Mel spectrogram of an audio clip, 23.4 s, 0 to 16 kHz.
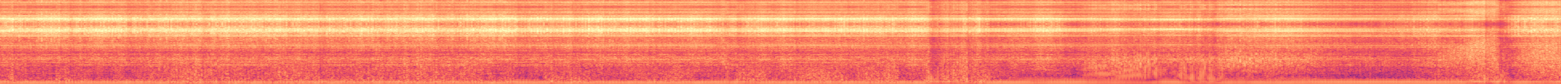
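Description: Onboard sound of an Align T-Rex 600E Pro electric RC helicopter in flight: the brushless motor and gears whine steadily over the drone of the rotors, with wind rushing over the microphone. The helicopter is running on a 6S pack instead of its usual 12S. The pitch shifts a few times past the middle of the flight as it manoeuvres.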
